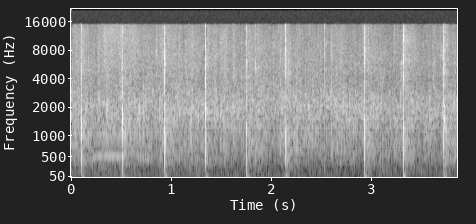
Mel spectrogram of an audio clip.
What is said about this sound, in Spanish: Y le va a dar un aplauso al Señor, dale un buen aplauso, de verdad.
